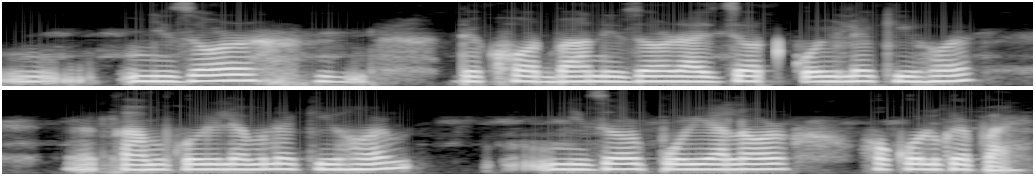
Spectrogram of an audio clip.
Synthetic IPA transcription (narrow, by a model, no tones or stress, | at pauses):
nizɔɹ | dɛkʰɔtbanizɔɹːajzɔtkoɹilɛkiɦɔj | kamkoɹilɛmanɛkiɦɔj | nizɔɹpoɹijalɔɹxɔkɔlʊkɛpa̰j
